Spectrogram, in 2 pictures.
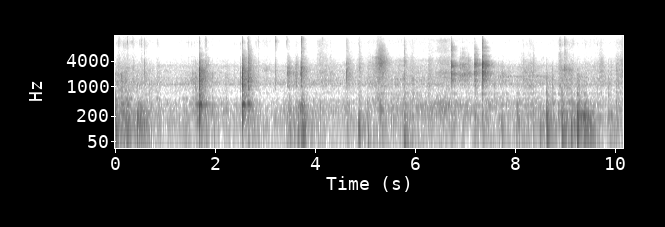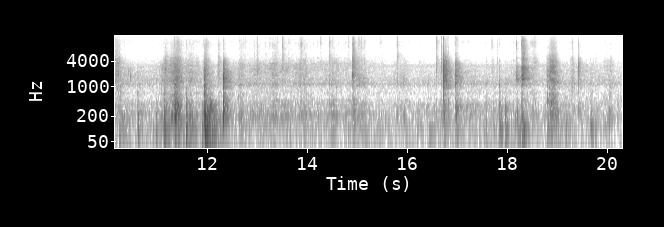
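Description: Scattered knocks and clicks, a second or two apart, of hands handling a particleboard kitchen cabinet and its metal fittings, with light metal clinks.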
